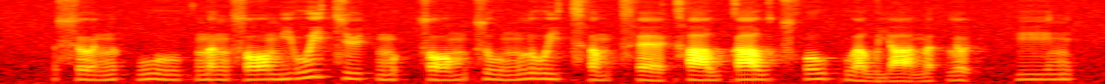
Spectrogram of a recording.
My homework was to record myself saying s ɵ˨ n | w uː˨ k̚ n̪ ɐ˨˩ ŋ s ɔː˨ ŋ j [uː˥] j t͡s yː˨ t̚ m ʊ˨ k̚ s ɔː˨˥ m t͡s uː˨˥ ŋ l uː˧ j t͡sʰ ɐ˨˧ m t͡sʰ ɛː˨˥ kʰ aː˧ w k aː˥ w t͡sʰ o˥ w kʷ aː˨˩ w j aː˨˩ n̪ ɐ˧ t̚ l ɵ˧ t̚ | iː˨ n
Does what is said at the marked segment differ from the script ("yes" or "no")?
no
